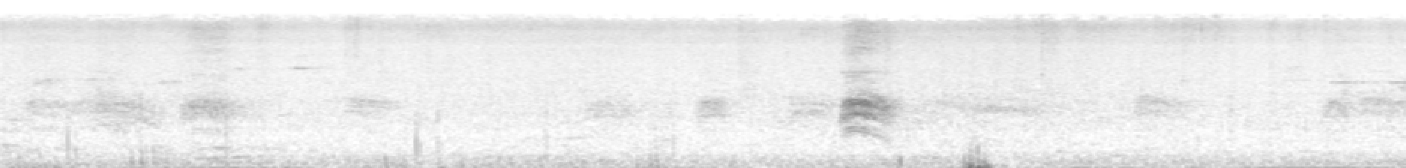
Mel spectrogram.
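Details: Repeated short rasping caws from a crow on a summer day, roughly one every second, with one louder cry midway and a thump, over a continuous low background drone.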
